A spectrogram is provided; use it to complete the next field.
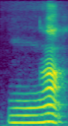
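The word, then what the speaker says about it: ང: So N and G combination is nga. You need to put your tongue backwards, and when you pronounce ka, you have to say nga. You have to pronounce it with your nose, so you'll get nga.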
